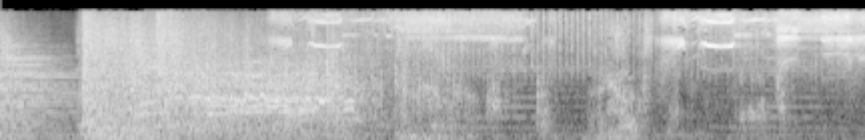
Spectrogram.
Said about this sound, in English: The door bursts open.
